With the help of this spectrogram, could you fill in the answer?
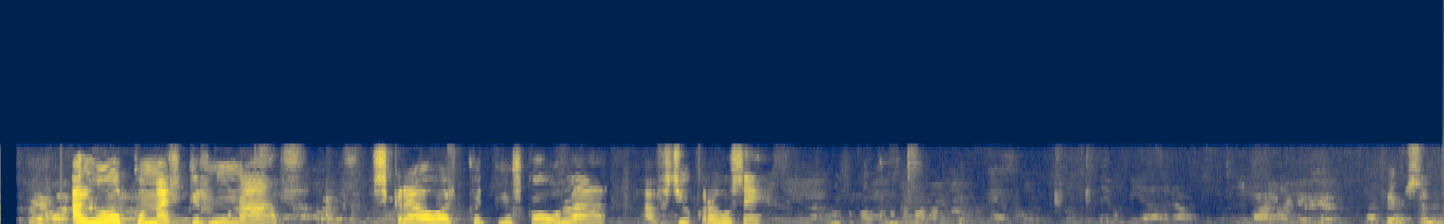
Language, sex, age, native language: Icelandic, female, 50-59, Icelandic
